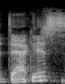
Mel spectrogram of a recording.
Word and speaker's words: Dacus: Dacus, do you know how to pronounce that? – Yeah, Dacus, the historian album.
